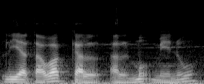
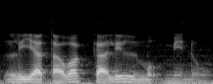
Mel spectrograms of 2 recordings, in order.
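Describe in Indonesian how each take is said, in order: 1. Kedua kata dibaca terpisah, akhiran kata kerjanya mati. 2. Kedua kata disambung dengan tambahan bunyi 'i'. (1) "kalau terpisah kita baca" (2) "kalau kita baca menyambung"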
